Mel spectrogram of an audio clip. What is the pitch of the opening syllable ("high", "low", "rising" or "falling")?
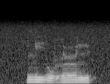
low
